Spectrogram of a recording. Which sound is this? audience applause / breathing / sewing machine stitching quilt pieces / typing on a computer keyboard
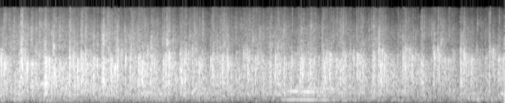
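audience applause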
